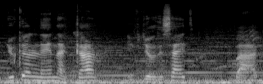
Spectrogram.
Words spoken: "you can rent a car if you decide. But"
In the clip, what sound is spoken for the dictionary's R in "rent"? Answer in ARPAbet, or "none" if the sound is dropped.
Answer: L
